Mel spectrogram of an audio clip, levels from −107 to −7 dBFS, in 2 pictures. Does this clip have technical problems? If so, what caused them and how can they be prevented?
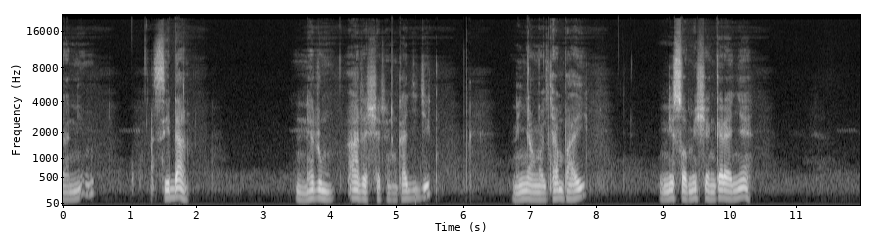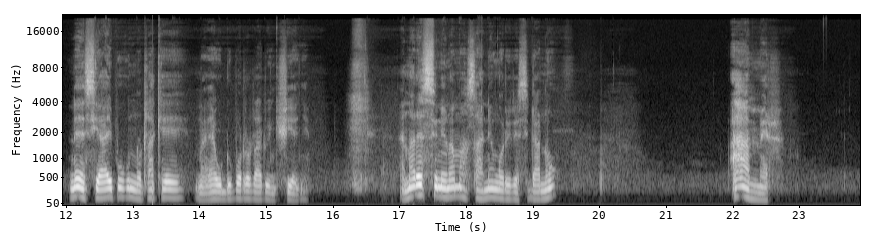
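Yes. Overlap between stream segments causes tiny skips at 5.30 s, 13.30 s just after "neyau sii aepukunoto", and 15.28 s just after "nayau dupoto tiatua". Neighbouring 2-second segments carry overlapping time stamps, so the player trims 6 to 19 milliseconds of sound that was never duplicated, leaving an abrupt jump in the waveform. Preventing it means having the packager write contiguous, non-overlapping segment time stamps, or having the player crossfade segment boundaries instead of cutting them.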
